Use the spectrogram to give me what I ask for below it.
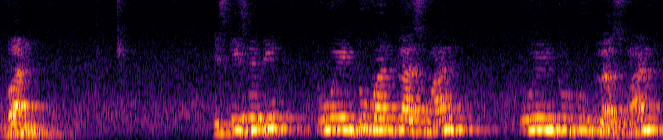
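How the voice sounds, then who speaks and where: A man's voice: sits high, mellow. A man teaching a maths lesson in Hindi with English terms and an Indian accent, explaining step by step, repeating phrases and quizzing his students. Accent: Indian English mixed into Hindi. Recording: very echoey room, mic far off, faint background noise.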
